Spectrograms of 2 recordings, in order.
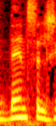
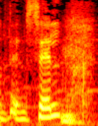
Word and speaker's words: Denzel: Y luego ya, la verdad es que lo siento mucho, Denzel, porque además no se dice Denzel, sino Denzel.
